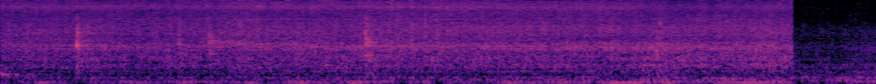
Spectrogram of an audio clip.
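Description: Soaked chana dal is stirred in hot oil tempering for a ridge gourd vegetable, giving a loud, continuous sizzle with occasional scraping ticks of the spoon, ending abruptly as the frying quiets.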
